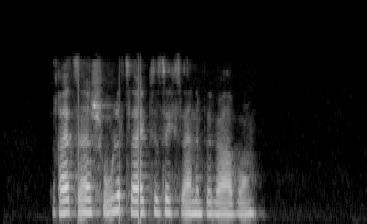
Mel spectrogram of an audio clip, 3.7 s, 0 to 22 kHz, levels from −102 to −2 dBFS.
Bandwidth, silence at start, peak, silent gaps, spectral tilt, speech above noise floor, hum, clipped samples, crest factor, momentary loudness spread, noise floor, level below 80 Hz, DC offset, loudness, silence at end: 7.8 kHz; 0.55 s; -12 dBFS; none; -6 dB/octave; 57 dB; none; under 0.1%; 20 dB; 10 LU; -86 dBFS; -64 dBFS; under 0.1%; -29 LUFS; 1.1 s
